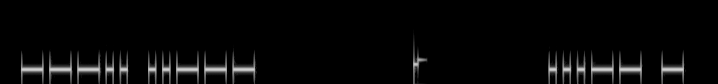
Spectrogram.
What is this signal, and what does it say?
Morse code, heard as a keyed tone, about 17 wpm, 700 Hz. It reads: 82 3T
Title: Common Cut Numbers - 2-Digit 17wpm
